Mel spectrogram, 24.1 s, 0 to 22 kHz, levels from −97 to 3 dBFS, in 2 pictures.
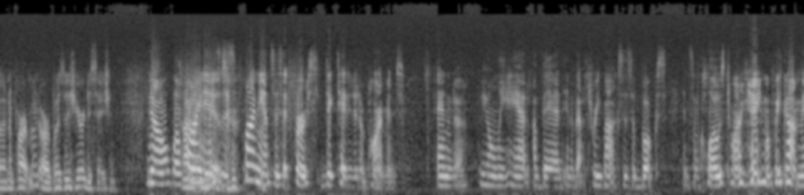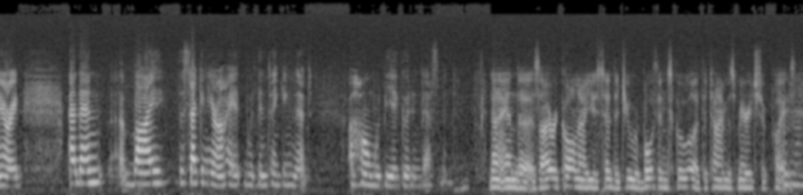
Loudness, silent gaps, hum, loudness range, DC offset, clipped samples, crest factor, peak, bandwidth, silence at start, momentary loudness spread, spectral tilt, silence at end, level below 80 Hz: -22 LUFS; none; none; 9 LU; under 0.1%; under 0.1%; 22 dB; -2 dBFS; over 20 kHz; 0 s; 16 LU; -4 dB/octave; 0 s; -62 dBFS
